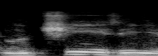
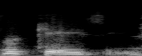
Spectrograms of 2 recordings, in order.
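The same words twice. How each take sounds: First: The middle consonant sounds like ch. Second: The middle consonant sounds like k. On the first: The speaker calls it wrong. "it's not Lucchese" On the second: The speaker calls it right. "when you have the C H, C H letters together, it's always pronounced like a K"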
